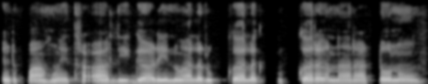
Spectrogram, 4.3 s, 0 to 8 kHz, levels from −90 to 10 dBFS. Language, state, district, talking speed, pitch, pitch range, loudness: Kurukh, Chhattisgarh, Jashpur, 170 wpm, 205 Hz, 205-210 Hz, -16 LUFS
